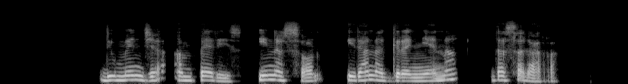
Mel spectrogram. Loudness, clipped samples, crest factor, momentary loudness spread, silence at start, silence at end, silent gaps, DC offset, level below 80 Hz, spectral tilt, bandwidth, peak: -20 LUFS; under 0.1%; 18 dB; 9 LU; 1 s; 0.7 s; 1.68-1.73 s, 2.43-2.58 s, 3.25-3.47 s, 4.60-4.90 s; under 0.1%; -60 dBFS; -7 dB/octave; 7.6 kHz; -2 dBFS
